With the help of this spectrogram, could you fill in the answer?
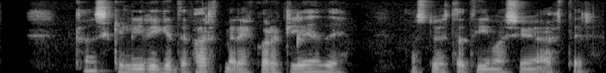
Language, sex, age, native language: Icelandic, male, 40-49, Icelandic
